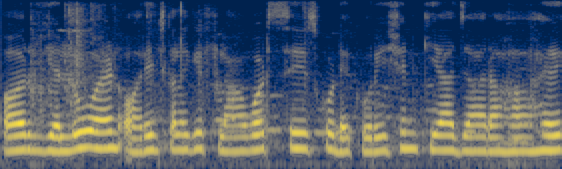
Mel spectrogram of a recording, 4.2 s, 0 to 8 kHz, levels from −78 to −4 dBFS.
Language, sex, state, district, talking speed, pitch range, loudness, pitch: Hindi, female, Delhi, New Delhi, 200 wpm, 215-250 Hz, -16 LUFS, 230 Hz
